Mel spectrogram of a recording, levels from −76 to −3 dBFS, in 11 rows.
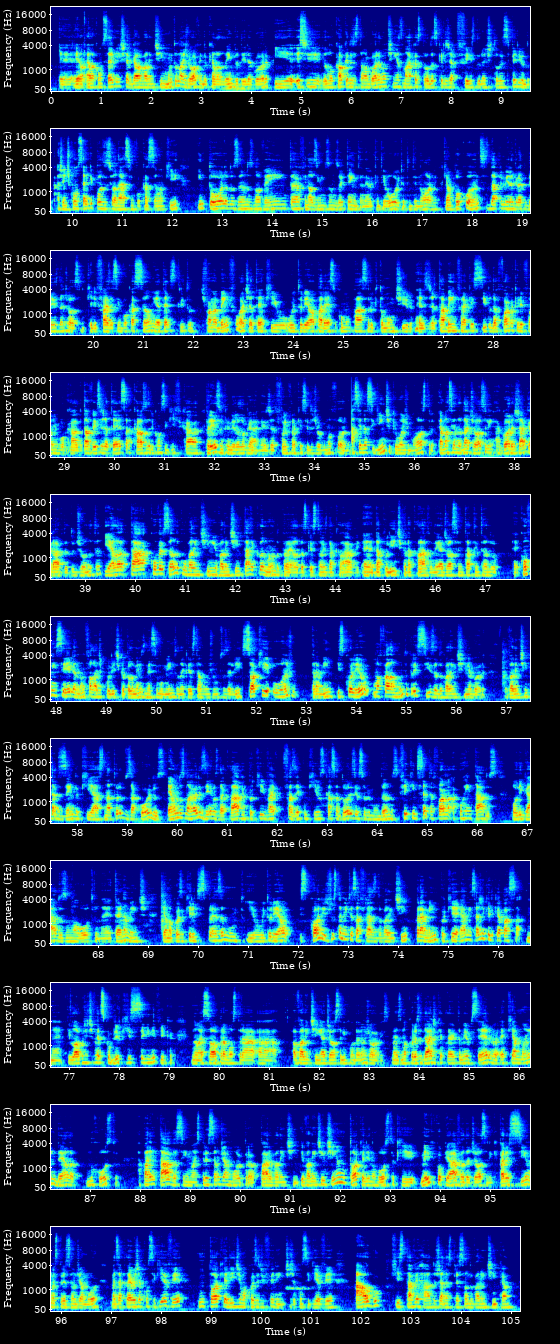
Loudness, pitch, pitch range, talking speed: -22 LUFS, 125 Hz, 120-140 Hz, 205 wpm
